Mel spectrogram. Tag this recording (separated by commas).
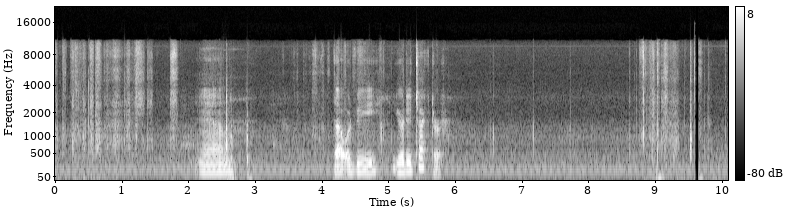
Speech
